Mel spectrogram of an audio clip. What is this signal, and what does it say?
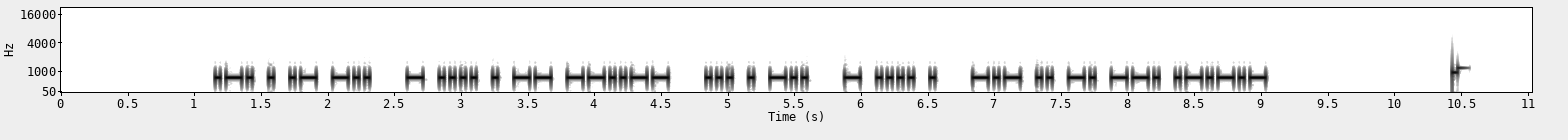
Morse code, heard as a keyed tone, about 31 wpm, 700 Hz. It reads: READ THEM, SED THE KING.
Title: Sentences from Top 400 Words and Abbreviations 30wpm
